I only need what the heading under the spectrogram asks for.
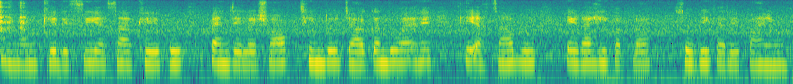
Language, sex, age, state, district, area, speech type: Sindhi, female, 30-45, Rajasthan, Ajmer, urban, spontaneous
